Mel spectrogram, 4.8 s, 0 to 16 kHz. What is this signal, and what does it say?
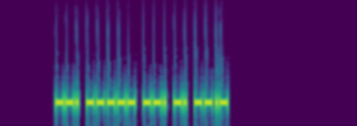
Morse code, heard as a keyed tone, about 36 wpm, 700 Hz. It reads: G0GNQ
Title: DXCC-100 Call Signs - 5 Characters - 35wpm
